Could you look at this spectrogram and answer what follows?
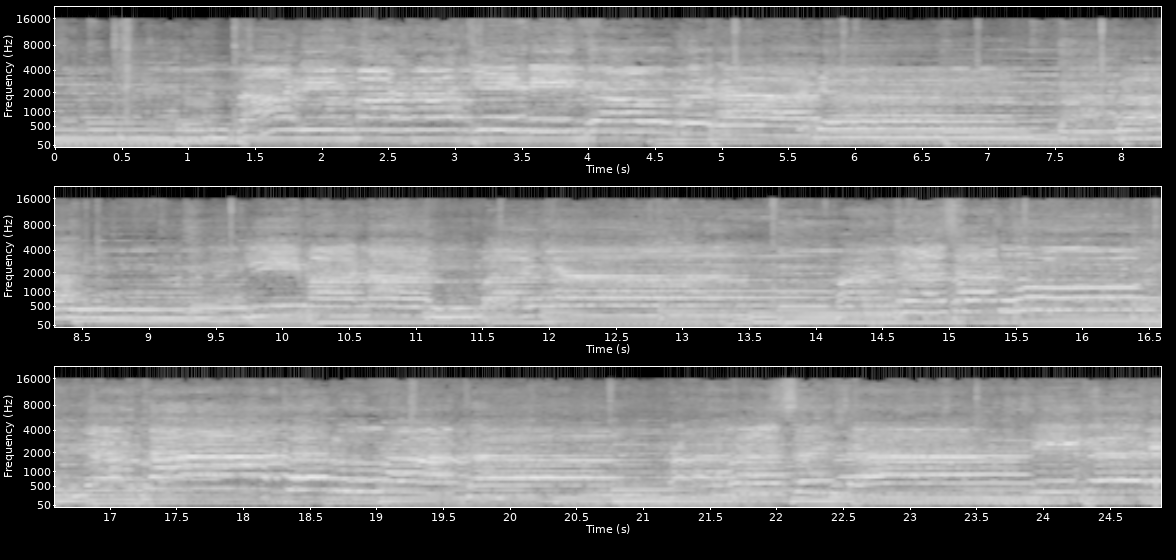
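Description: Music: sung melody with long held, gliding notes over a steady instrumental accompaniment whose low chords change every second or two.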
